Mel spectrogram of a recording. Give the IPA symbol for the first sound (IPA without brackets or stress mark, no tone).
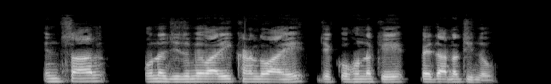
ɪ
